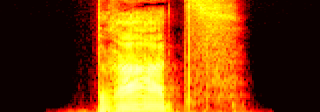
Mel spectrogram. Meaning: genitive singular of Draht
- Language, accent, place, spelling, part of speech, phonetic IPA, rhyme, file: German, Germany, Berlin, Drahts, noun, [dʁaːt͡s], -aːt͡s, De-Drahts.ogg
